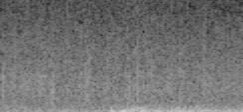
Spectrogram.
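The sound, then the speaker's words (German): Steady rain falling, a dense hiss of drops, with a deep low rumble swelling partway through like thunder. No voices. “Der Regen regnet sich nicht satt. Es regnet hoffnungslosen Zwirn.”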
